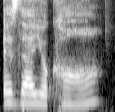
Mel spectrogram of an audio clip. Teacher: Non-rhotic, она бросает все R.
